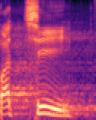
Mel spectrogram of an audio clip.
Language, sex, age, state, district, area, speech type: Hindi, male, 30-45, Bihar, Begusarai, rural, read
